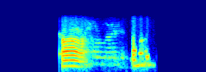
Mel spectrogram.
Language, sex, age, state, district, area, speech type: Hindi, female, 60+, Uttar Pradesh, Hardoi, rural, conversation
